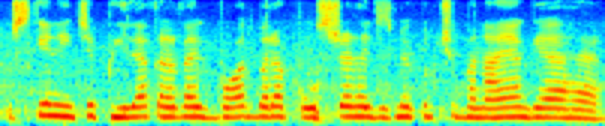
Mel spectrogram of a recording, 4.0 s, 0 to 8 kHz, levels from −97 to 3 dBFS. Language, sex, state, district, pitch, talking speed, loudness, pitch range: Hindi, female, Jharkhand, Deoghar, 230 Hz, 210 wpm, -12 LUFS, 220-235 Hz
